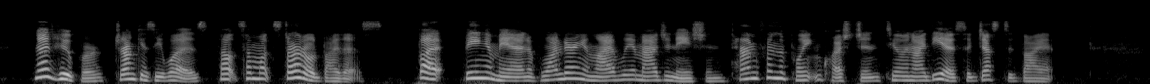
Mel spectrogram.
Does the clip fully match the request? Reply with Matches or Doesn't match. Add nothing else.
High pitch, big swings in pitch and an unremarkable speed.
Matches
